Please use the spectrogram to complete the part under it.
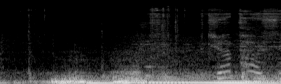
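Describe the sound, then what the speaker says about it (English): A Citroen C1 car engine starts up about half a second in, then settles into a steady low idle rumble. People talk over the running engine throughout. "let's turn the car on"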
